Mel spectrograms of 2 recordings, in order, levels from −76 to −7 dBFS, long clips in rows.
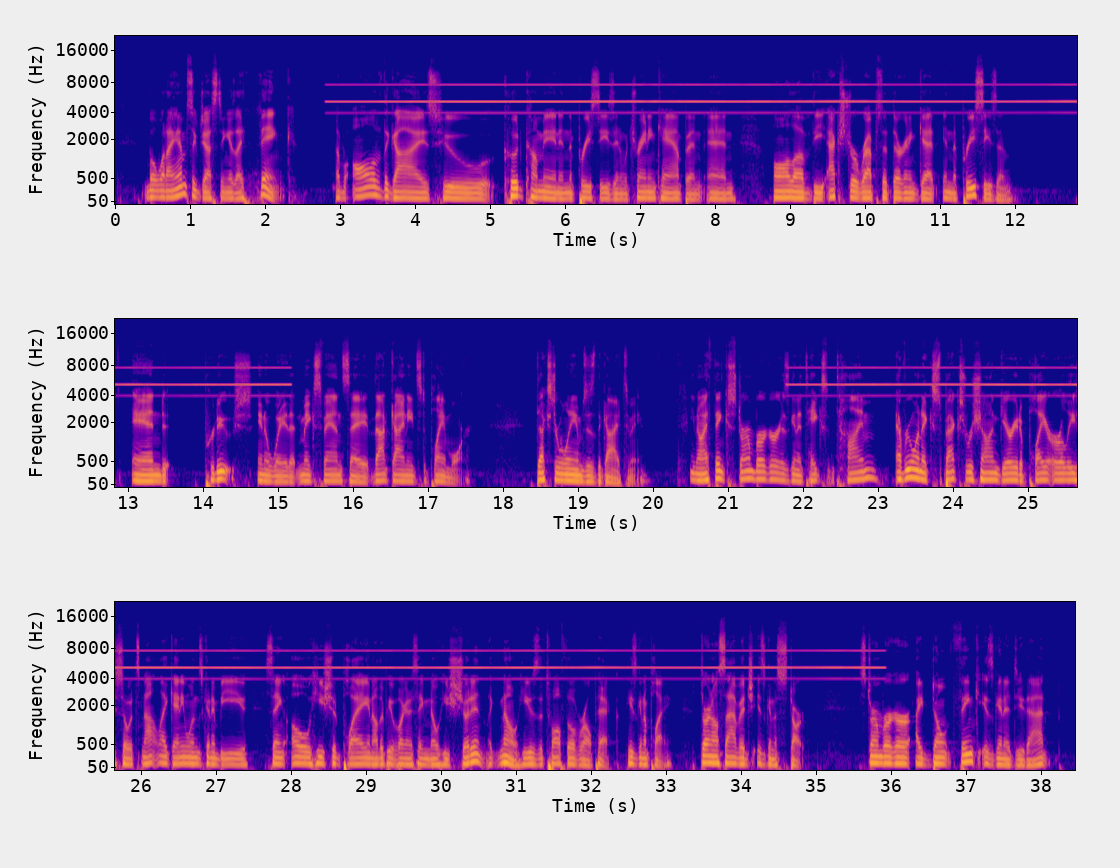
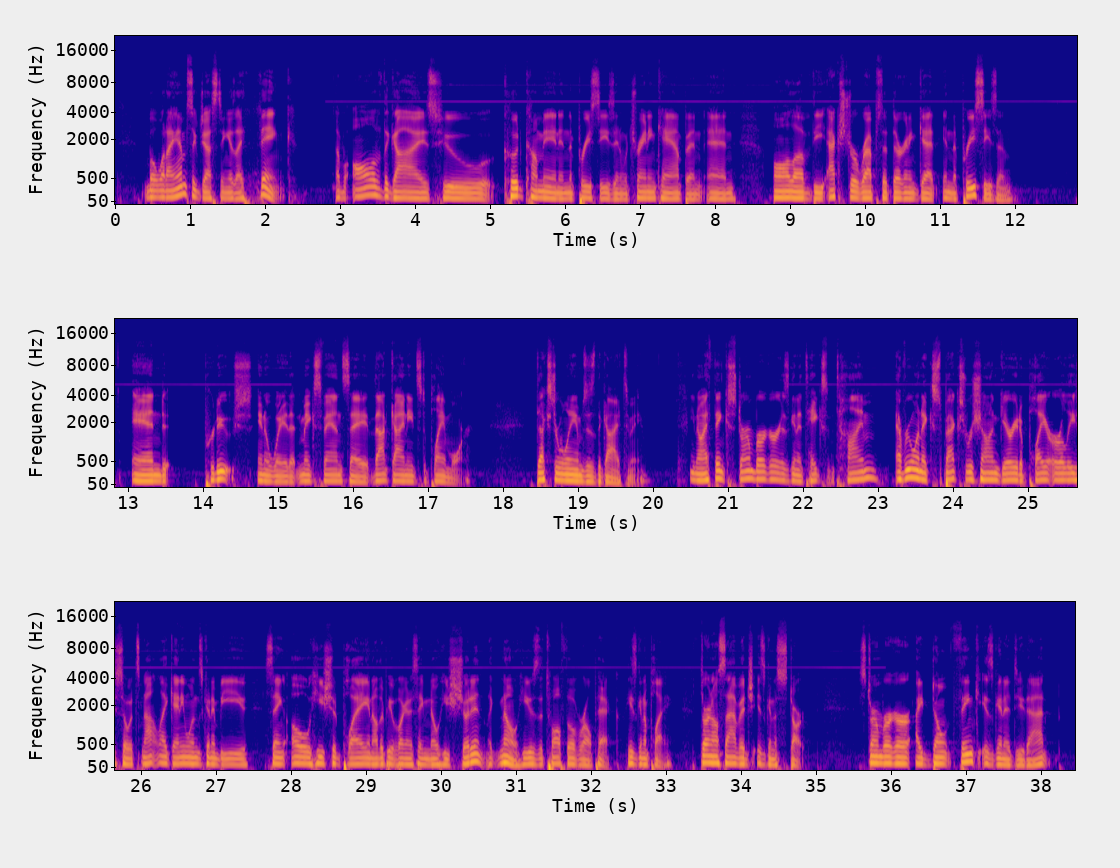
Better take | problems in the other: second | high-pitched whine; loud; from 3 to 15 s and from 22 to 36 s; 5 kHz, 5 dB below the speech; faint in the second

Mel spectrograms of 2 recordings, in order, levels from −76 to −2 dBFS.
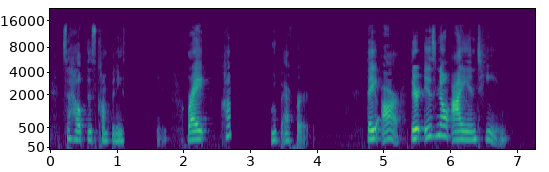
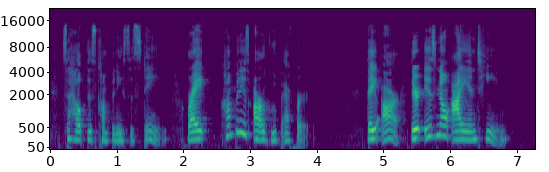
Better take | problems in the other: second | audio cutting out; at 1 s and at 2.5 s for 0.5 s

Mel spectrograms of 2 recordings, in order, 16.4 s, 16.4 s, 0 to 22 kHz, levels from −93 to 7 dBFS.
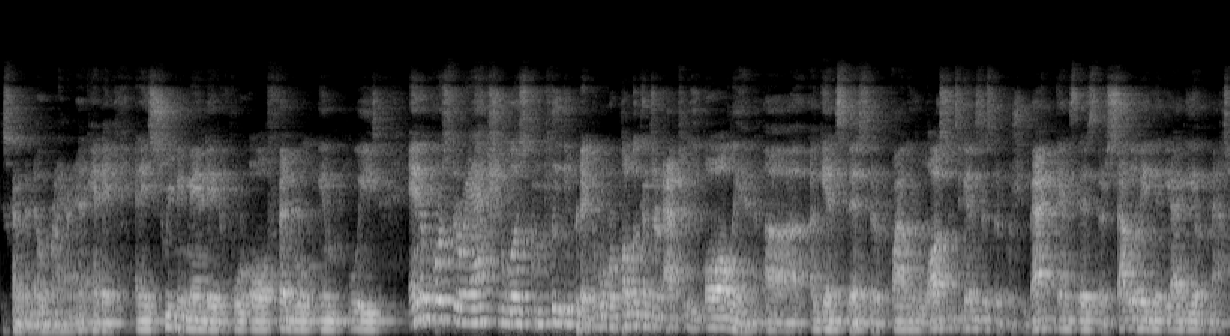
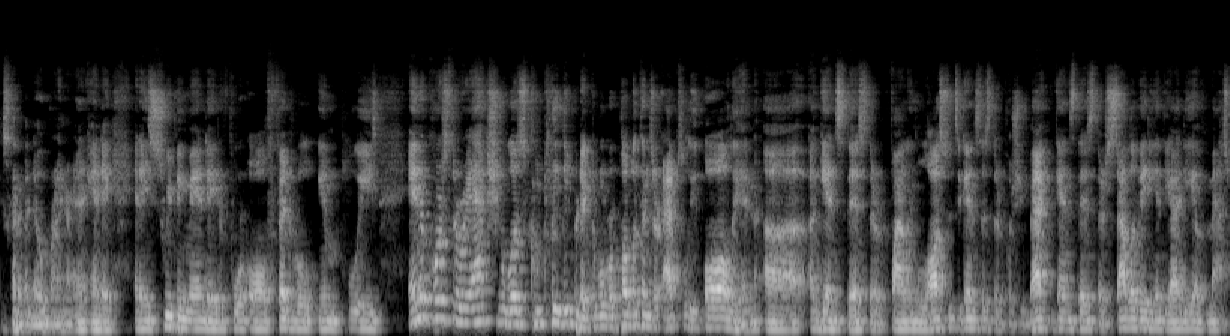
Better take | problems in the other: second | room echo; strong; dies away in 1.1 s; slight in the second // off-mic speech; far; far in the second

